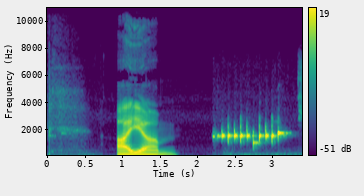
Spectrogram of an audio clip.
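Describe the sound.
A telephone rings with a rapid, trilling electronic tone made of many quick, high-pitched pulses. The phone keeps ringing and won't stop.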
